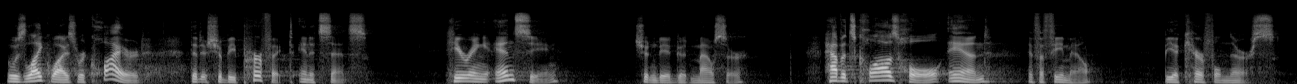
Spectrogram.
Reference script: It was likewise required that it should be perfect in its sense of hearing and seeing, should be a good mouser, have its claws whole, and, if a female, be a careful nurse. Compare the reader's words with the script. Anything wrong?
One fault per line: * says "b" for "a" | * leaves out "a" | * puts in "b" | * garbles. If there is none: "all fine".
* leaves out "of"
* says "shouldn't" for "should"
